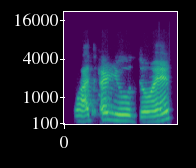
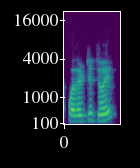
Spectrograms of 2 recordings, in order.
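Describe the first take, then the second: First: Slow, careful "What are you doing?" with each word separate; teacher's unhurried model question; slow model sentence. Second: Said in the usual way. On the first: Shown as a demonstration. Teacher models the target sentence slowly.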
